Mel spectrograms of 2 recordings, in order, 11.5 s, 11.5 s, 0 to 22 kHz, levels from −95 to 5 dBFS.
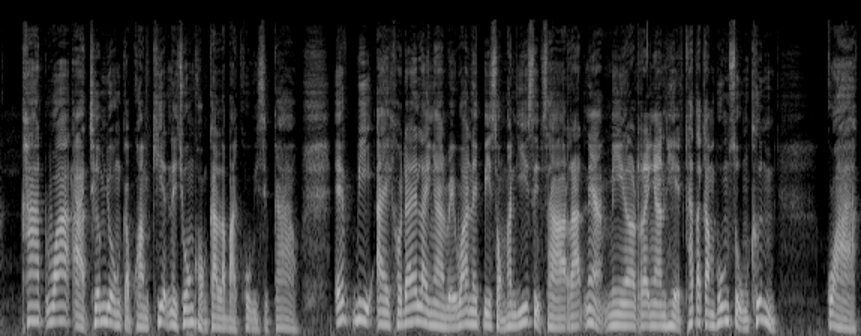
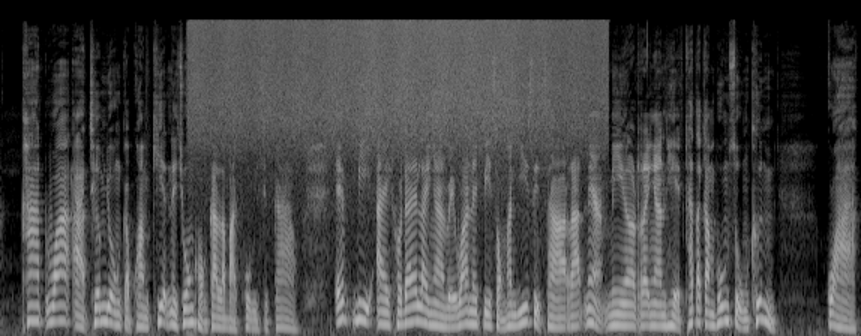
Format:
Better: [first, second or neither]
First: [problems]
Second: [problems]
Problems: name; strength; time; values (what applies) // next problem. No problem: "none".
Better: first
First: none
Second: hiss; loud; from 2.5 to 8 s; 4 dB below the speech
